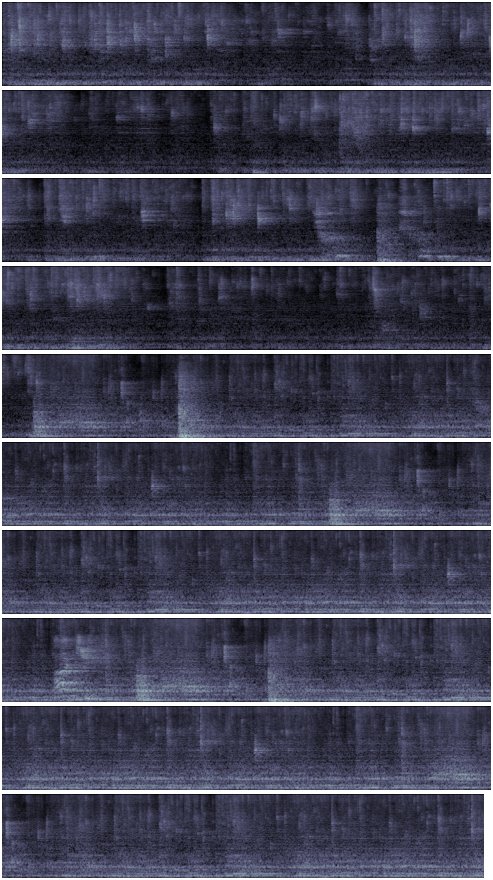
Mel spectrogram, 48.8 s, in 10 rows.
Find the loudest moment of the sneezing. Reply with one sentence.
The volume of the sneezing peaks at 35 seconds.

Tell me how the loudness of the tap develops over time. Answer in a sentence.
The loudness of the tap goes up.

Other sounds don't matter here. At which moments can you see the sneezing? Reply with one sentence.
The sneezing can be heard from 12.8 to 14.2 s, from 24.1 to 24.6 s and from 34.7 to 35.3 s.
